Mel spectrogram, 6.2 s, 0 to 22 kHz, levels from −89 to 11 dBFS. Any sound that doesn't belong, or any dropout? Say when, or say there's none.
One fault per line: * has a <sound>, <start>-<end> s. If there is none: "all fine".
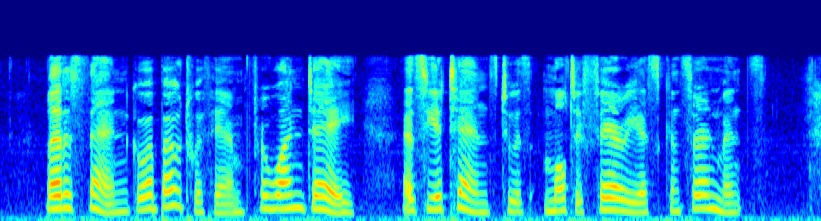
all fine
